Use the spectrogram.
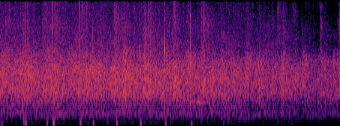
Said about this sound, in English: We gotta pause for a clap break. Yeah.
